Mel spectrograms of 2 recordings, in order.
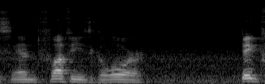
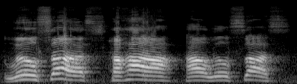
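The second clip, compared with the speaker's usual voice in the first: loud, high, drawn-out mock laughing; hammed-up, louder, higher teasing; mocking jeer; 6 semitones higher, 11 dB louder, much slower than usual. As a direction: imitate a forum poster laughing it off. Mocking weak forum reactions.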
